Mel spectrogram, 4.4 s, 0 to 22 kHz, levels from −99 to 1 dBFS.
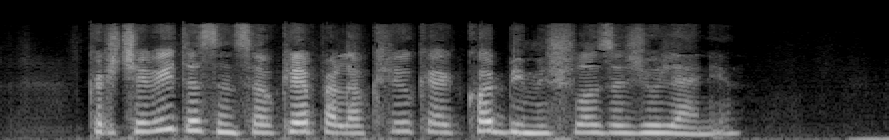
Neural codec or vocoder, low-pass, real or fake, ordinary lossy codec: codec, 16 kHz in and 24 kHz out, 0.9 kbps, LongCat-Audio-Codec, four codebook decoder; 10.8 kHz; fake; AAC, 32 kbps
